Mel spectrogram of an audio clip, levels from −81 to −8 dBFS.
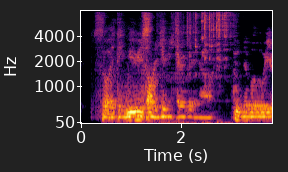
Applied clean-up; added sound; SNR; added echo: classical method WPE with log-MMSE.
